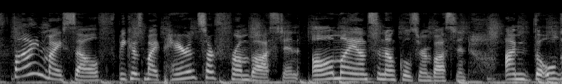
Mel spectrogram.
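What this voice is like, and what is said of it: Usual voice. Nothing is said of it.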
